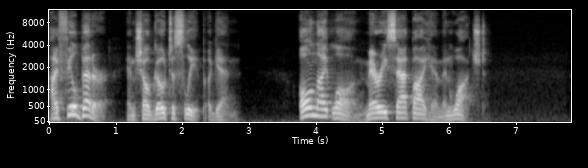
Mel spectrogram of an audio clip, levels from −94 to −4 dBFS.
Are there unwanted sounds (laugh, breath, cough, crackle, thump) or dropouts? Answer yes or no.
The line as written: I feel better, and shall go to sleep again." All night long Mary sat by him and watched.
no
